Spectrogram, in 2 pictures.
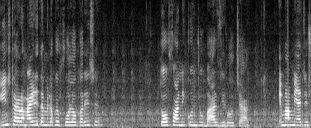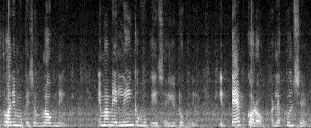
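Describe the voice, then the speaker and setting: A woman's raised, projected voice, high in pitch and monotone and flat, over noticeable background noise. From Gujarat, Saurashtra (Palitana area). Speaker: YouTube vlogger. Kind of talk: live stream chat with viewers.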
